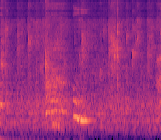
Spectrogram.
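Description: Water running steadily from a shower, a continuous broadband hiss with a faint ringing tone rising through it, heard indoors with a voice talking faintly underneath.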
